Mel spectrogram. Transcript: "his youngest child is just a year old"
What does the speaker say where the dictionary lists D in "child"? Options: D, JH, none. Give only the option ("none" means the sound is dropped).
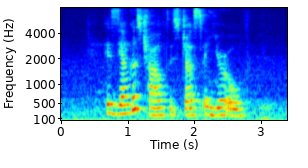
D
